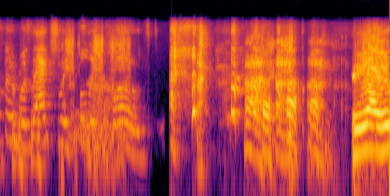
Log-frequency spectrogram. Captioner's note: laughter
